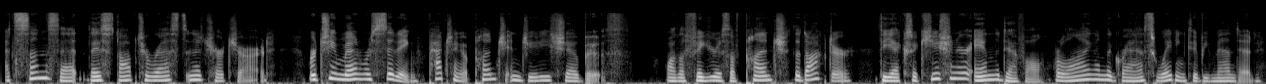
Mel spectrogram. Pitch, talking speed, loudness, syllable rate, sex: 190 Hz, 200 wpm, -19 LUFS, 5.5 syllables/s, female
